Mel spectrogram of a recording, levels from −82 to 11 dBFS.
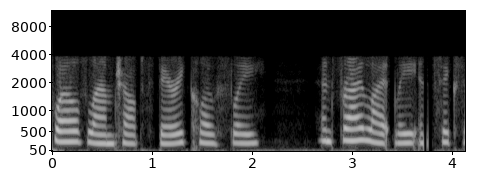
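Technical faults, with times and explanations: Throughout: Bluetooth CVSD headset codec. The speech is held to a narrow band, with nothing above 4 kHz. A one-bit coder follows the waveform in small steps, so loud high sounds distort, s sounds turn scratchy, and grainy hiss sits underneath. This fits a 64 kbps CVSD link.
3.71 to 3.82 s: unconcealed Bluetooth headset packet loss. About 82 ms of speech drops out across a 90 ms stretch. The longest single hole is 45 ms. The gaps start and stop abruptly, so the speech sounds chopped and crackly. This points to around ten lost packets.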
